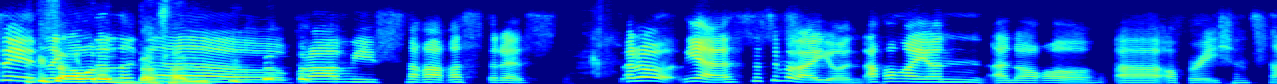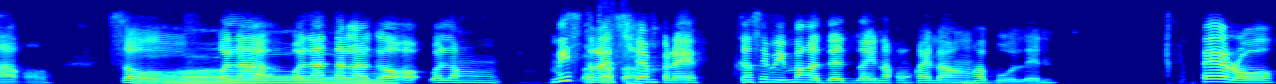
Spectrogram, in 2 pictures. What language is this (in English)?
Filipino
